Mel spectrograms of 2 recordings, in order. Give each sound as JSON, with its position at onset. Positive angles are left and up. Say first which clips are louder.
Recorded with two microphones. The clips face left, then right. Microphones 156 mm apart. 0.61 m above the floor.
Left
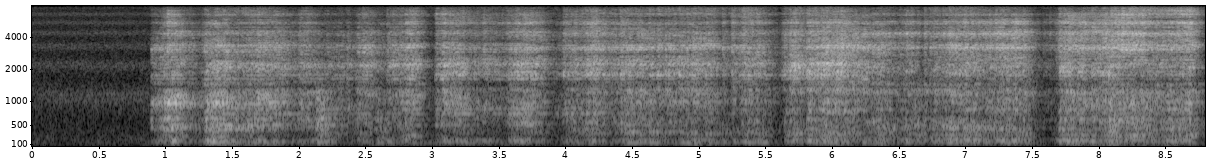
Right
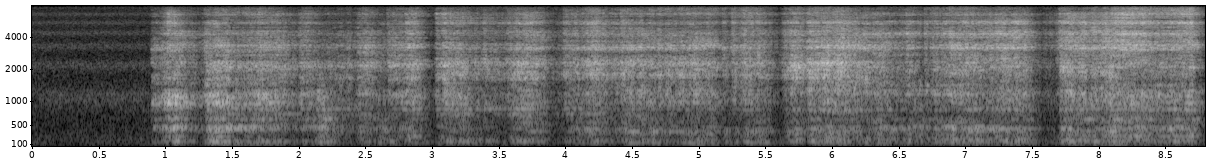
{"t": 0.9, "sound": "tearing paper", "louder": "left 1 dB", "side_deg": 70, "distance_m": 3.0}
